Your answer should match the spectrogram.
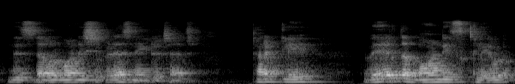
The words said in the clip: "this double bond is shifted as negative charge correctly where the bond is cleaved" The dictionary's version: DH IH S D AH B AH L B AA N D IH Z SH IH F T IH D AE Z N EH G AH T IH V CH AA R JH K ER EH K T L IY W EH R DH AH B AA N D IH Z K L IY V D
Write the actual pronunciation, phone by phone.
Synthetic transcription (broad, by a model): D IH S D AH B AH L B AA N D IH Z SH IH T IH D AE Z N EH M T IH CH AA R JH K ER EH K T L IY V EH R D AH B AA N D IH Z K L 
